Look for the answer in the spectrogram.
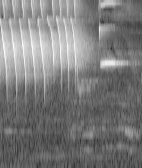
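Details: Gacor canary singing masteran song for pet canaries: nine loud descending sweeps in quick even succession, slowing and fading, followed by a thin sustained whistle.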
